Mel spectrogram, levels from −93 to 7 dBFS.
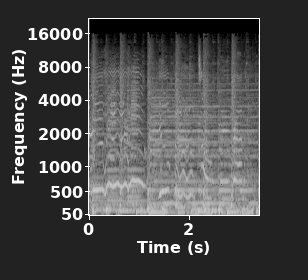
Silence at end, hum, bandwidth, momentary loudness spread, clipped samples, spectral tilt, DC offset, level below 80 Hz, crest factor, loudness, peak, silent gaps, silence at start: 0 s; none; 16 kHz; 2 LU; under 0.1%; -5 dB/octave; under 0.1%; -30 dBFS; 14 dB; -18 LUFS; -4 dBFS; none; 0 s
